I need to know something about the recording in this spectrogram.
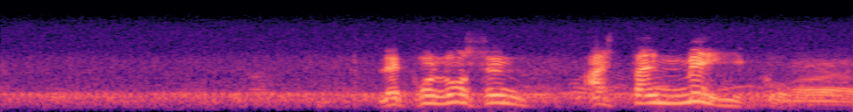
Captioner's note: speaking Spanish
